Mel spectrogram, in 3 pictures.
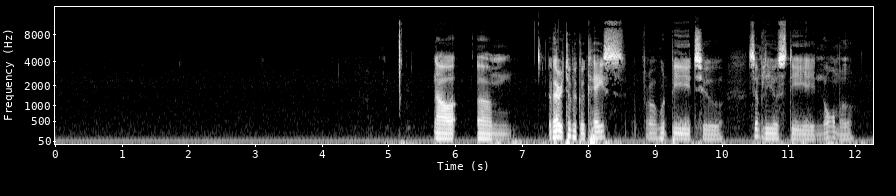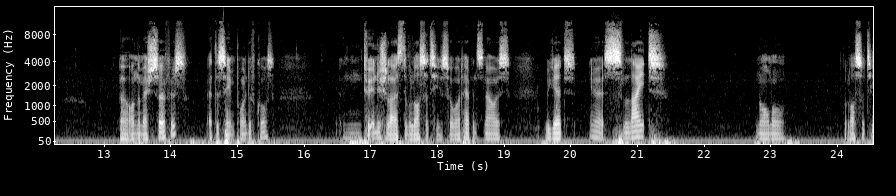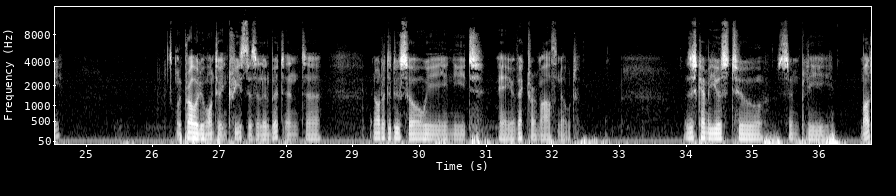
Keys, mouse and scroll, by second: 1.8-2.7 middle drag, 3.4 alt+a, 5.9-7.2 drag, 7.3-8.5 middle drag, 10.8-12.2 drag, 12.4-13.5 drag, 14.9-16.6 middle drag, 16.7 alt+a, 17.5-18.1 alt+scroll up 2, 18.1-18.9 shift+middle drag, 18.9-19.3 shift+scroll up 2, 19.3-20.5 shift+middle drag, 21.7-23.6 middle drag, 23.6-24.2 scroll down 1, 26.1 shift+a, 30.9 click, 31.5 middle click, 32.4-34.0 drag, 33.2-34.0 middle drag, 34.2 click, 35.2 click, 35.8-36.7 drag.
